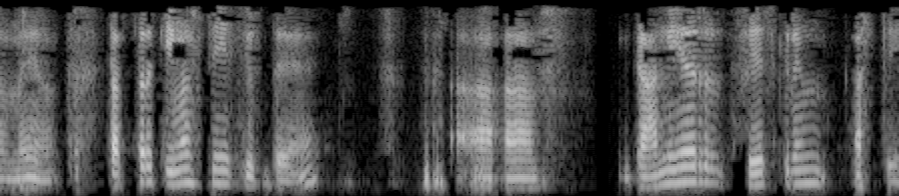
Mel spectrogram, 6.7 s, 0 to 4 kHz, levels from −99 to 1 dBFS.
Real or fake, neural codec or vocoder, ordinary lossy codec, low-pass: real; none; MP3, 16 kbps; 3.6 kHz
